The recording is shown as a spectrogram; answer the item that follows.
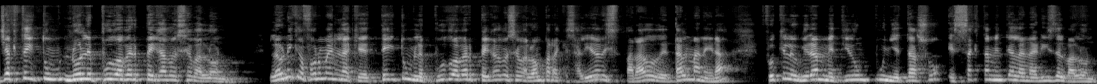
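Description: This man's pitch is high. He talks at a fairly quick pace with lively intonation. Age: 40s. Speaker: sports podcast host. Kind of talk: casual sports commentary. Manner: animated; hesitant with repeated words.

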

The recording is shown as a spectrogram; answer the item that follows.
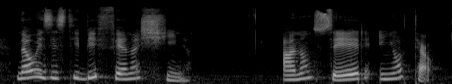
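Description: A woman speaks with lively intonation. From southern Brazil, Rio Grande do Sul. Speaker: podcaster. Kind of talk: personal storytelling monologue.

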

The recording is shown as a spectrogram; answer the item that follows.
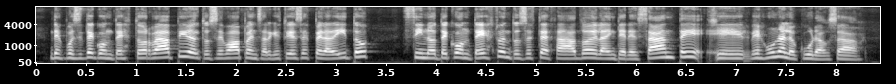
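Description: The recording has a dry, close sound with no echo. A woman talks at a very fast pace and a fairly high pitch. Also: ordinary pitch variation, quiet background. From Venezuela. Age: 20s. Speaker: podcast co-host. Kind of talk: casual chat.

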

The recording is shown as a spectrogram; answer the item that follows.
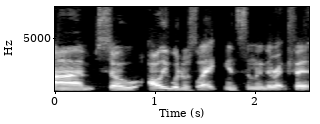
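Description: Dry and close with no echo, a man talks at a moderate pace. His tone is bright and sharp, with ordinary pitch variation. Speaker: guest, Aikido practitioner, dojo member.

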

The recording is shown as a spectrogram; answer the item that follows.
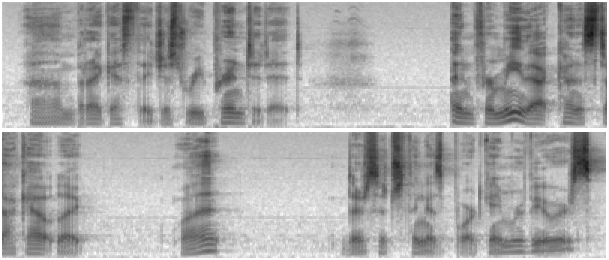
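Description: With a Western Canadian accent, a man talks at a moderate pace and leaves long, frequent pauses. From British Columbia, Canada. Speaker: podcast co-host, gymnastics gym director. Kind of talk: casual chat.

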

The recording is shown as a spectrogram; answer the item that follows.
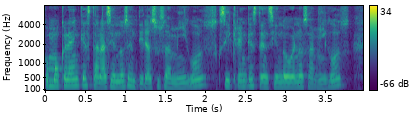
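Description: Moving along at a fairly quick pace, the speech carries a dark, mellow tone. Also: woman. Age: 20s. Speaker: podcast host. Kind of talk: solo monologue podcast. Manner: low-energy; distracted.

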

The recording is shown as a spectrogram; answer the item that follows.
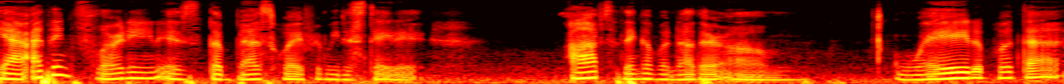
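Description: Against noticeable background noise, a woman talks at a fairly slow pace with long, frequent pauses. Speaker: podcast host. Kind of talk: casual monologue. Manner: laid-back, laughing.

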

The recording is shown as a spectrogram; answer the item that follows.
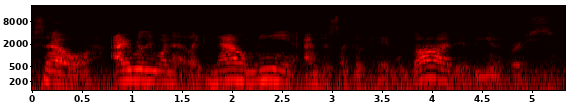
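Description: Over noticeable background noise, a woman with an American accent speaks at a moderate pace in a medium pitch, with ordinary pitch variation and big swings in loudness. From Texas, Tomball area near Houston. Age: 20s. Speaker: artist and community event organizer. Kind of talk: casual chat.

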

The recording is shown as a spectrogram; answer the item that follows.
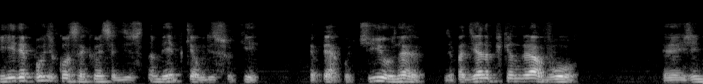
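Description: A man's somewhat breathy voice at medium pitch, with ordinary pitch variation and a dry, close sound with no echo. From Maranhão, Brazil (rural interior). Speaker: singer-songwriter. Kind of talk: interview.

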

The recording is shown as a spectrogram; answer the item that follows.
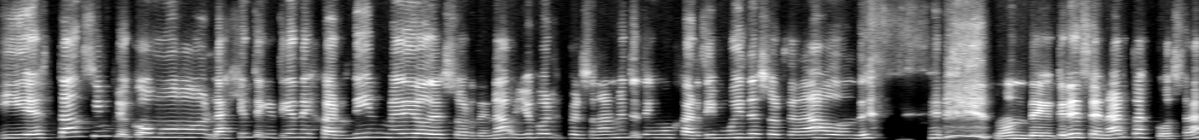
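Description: Speaking at a moderate pace with a Chilean accent, a woman talks in a high pitch. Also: ordinary pitch variation. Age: 30s. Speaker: podcast co-host. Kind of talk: casual chat.

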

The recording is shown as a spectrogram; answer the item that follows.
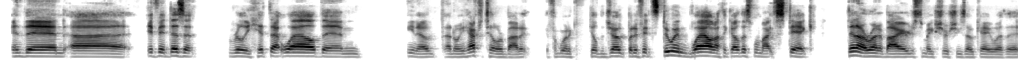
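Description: Fairly high-pitched man with a Southern US accent, fairly even intonation and big swings in loudness, over a quiet background. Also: fairly quick pace. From US South, Nashville, Tennessee. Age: 50s. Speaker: comedian. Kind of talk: casual chat.

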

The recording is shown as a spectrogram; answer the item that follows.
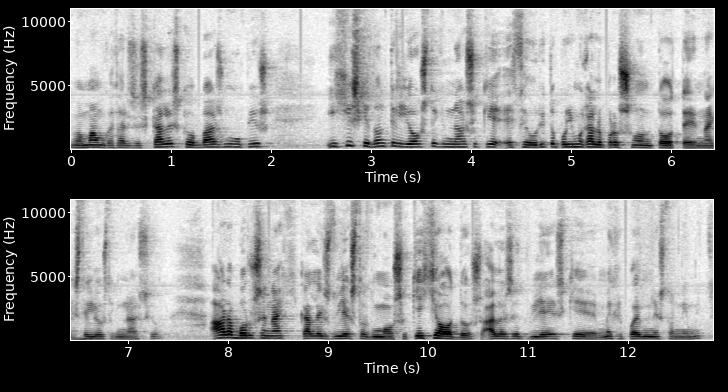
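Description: A woman talks at a moderate pace in a fairly low, dark, mellow voice with lively intonation. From Greece, Athens (born near Lamia). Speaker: wine bistro owner, single adoptive mother. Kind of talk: casual interview. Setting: home.

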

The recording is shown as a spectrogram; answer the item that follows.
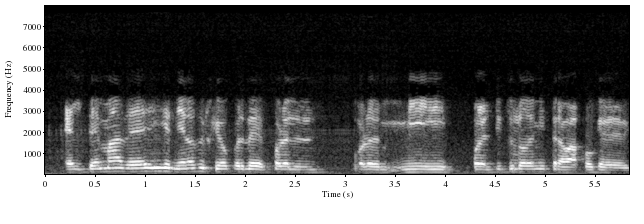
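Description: A man with an unremarkable speaking voice and a medium pitch talks at a moderate pace with fairly even intonation. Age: 20s. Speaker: data analyst interviewee. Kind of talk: interview.

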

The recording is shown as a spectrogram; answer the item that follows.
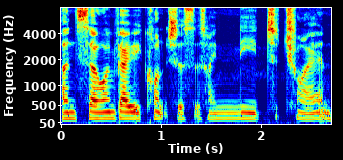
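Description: A woman speaks at a moderate pace with a very deep, low pitch, a dark, mellow tone and vocal fry. The recording is very clean, with a silent background. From Yorkshire, northern England (Leeds). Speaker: food historian. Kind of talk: interview conversation. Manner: hesitant, many fillers and restarts.

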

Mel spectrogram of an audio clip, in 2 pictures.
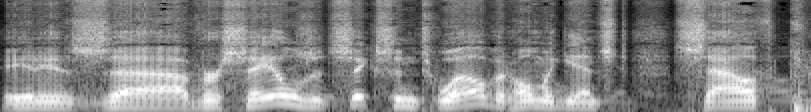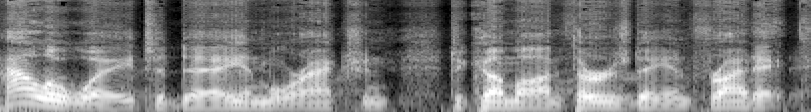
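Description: An unremarkable speaking voice from a man, medium in pitch, at a moderate pace with ordinary pitch variation. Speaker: sports reporter. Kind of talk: news reading.

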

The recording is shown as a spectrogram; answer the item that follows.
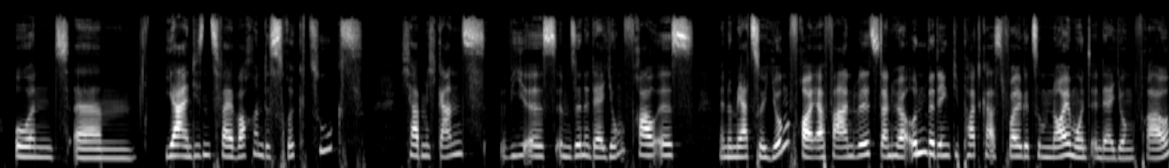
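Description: Very slowly and at a fairly high pitch, a woman speaks in a dry, close sound with no echo on a very clean recording with a silent background. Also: fairly even intonation. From Germany. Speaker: astrology podcaster. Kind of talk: podcast monologue. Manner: hesitant with fillers.

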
